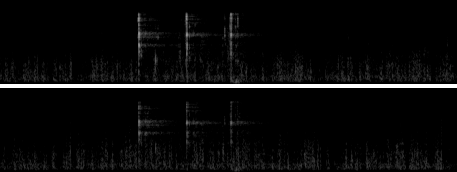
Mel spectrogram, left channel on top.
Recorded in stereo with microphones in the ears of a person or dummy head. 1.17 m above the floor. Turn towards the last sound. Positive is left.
turn(degrees=60)  # may be behind; listen again after turning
